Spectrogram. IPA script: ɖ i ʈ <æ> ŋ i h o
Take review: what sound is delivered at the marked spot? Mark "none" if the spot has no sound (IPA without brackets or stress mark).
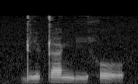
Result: æ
